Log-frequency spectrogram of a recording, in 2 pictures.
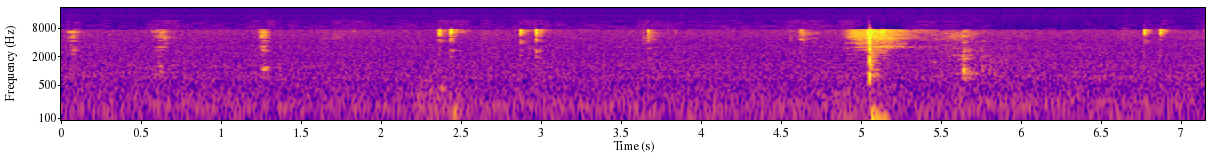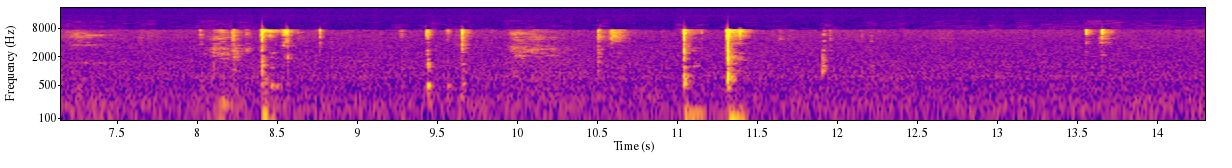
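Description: Scattered clicks from a computer mouse and keyboard keys over near-silent room tone. The sharpest come about five seconds in and in a cluster from about eight to eleven seconds in.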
